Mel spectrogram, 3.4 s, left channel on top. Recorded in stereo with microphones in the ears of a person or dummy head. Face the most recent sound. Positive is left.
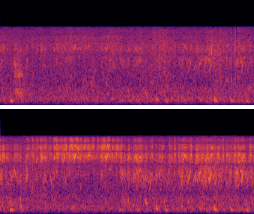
turn(degrees=-70)  # may be behind; listen again after turning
